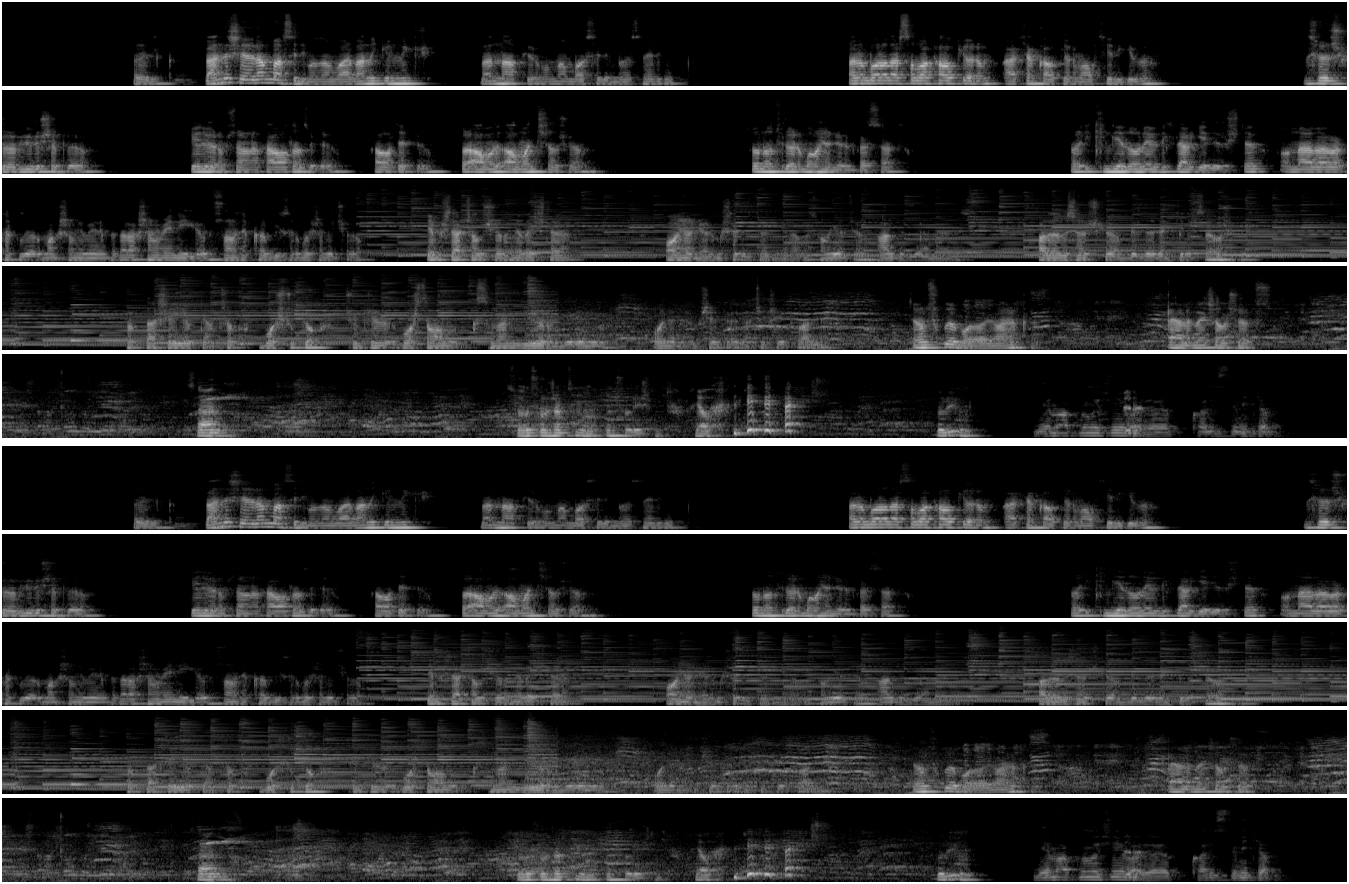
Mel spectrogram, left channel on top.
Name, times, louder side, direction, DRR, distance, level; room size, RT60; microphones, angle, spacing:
voice 1, 1.3-1.7 2.0-4.3 4.8-6.8 8.5-11.6 13.0-14.4 15.3-16.9 17.2-19.4 20.9-22.4 24.1-30.5 31.1-32.6 33.5-36.6 37.3-39.4 41.6-46.5 46.9-48.7 49.4-50.8 52.0-53.0 55.7-56.1 58.9-61.8 63.1-63.5 65.0-65.2, left 3 dB, 60° left, 1.0 m, -31 dB
Harp, 30.4-45.9, right 2 dB, 15° right, 0.5 m, -39 dB
sound 1, 45.6-63.5, right 3 dB, 45° right, 1.7 m, -42 dB
voice 2, 64.1-66.6, equal, 65° right, 3.4 m, -41 dB
14.5 x 7.3 x 6.9 m
head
